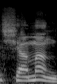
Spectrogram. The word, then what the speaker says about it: chamán: En cambio, chamanismo suena, pero el tema es que si somos puristas, el chamán o el shamán, como deberíamos pronunciarlo correctamente, para empezar no es un término autóctono americano.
